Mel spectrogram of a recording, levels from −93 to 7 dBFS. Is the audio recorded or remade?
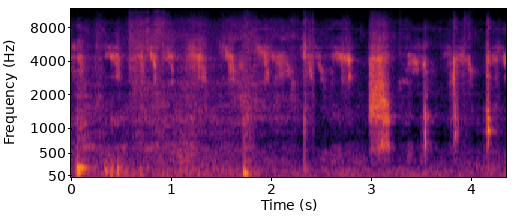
remade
